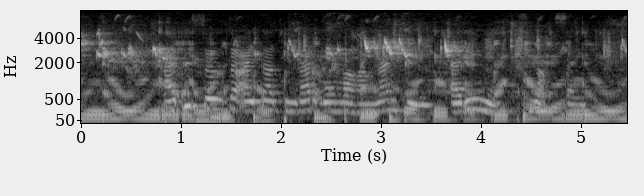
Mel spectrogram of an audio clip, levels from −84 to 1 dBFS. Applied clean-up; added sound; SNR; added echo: none; Bass guitar + Bird vocalization, bird call, bird song; -4 dB; none.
